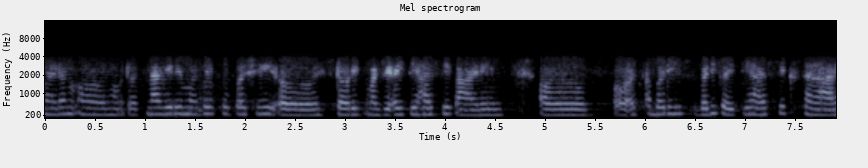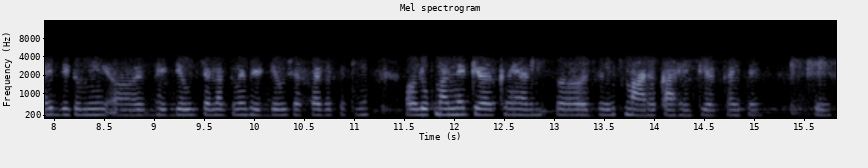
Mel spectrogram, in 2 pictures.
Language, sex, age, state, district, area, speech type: Marathi, female, 18-30, Maharashtra, Ratnagiri, rural, conversation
